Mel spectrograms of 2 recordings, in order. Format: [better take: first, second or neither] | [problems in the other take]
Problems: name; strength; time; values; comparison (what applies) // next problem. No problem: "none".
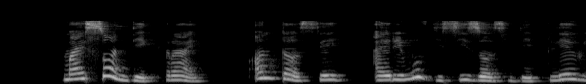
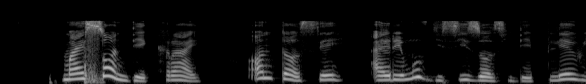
second | noise reduction (neural mask model DeepFilterNet 3)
